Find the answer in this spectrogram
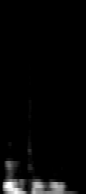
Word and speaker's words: Algernon: Le voy a decir Algernon durante la clase porque todavía no tengo ensayado la pronunciación, pero cuando lo querés pronunciar bien, que se note, es Algernon. Yo no lo voy a pronunciar así mucho, pero bueno, quedan enterados de esto.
